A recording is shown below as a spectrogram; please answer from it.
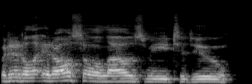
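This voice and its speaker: A man's voice: mid-range voice, normal speed, warm tone, dull audio. A man, a guest historian, answering an interview question in a rambling, casual way that corrects itself mid-sentence. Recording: roomy echo.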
